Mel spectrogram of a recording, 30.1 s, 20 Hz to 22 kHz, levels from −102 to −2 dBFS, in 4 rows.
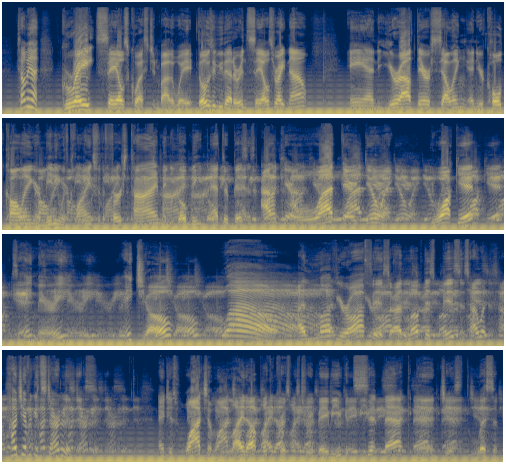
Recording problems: echo of what is said; strong; from 7.5 s on; 430 ms later, 8 dB below the speech
electrical hum; noticeable; throughout; 60 Hz, 15 dB below the speech

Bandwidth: 17.5 kHz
